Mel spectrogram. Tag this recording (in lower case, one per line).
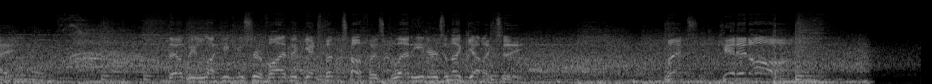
speech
